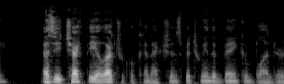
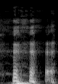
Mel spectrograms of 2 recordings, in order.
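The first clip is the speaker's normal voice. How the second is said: louder amused laugh; 7 semitones higher, 8 dB louder than usual. A narrator's reading. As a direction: laugh at the joke. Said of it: "He laughed again".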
